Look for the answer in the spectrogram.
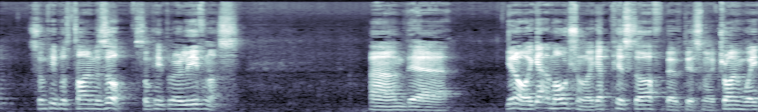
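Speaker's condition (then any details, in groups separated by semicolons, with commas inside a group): No condition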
